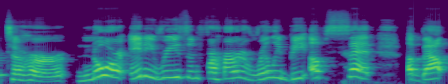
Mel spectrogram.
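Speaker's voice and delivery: high, loud, exasperated ranting; worked-up rant. Real, not acted. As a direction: pile on the outrage. Heated rant about Mary.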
